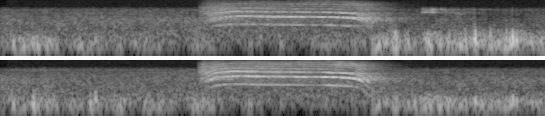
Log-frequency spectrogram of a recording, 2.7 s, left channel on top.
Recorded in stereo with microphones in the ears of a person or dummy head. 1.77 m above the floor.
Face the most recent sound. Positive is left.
turn(degrees=-50)  # may be behind; listen again after turning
